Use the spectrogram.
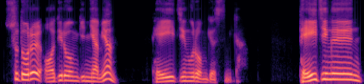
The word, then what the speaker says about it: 베이징: 베이징은 중국어 발음으로 읽은 거고요. 한자를 그대로 우리말로 옮기면 북경이라고 합니다. 그래서 여러분 옛날 책을 보면 북경이라고도 돼 있을 거예요.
